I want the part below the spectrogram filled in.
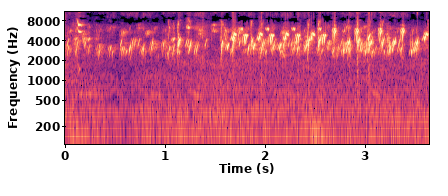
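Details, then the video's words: European goldfinch singing loudly to stimulate others of its kind: a quick run of chirps that grows louder and denser, becoming a tinkling, slightly buzzy twitter. "Stimulating a goldfinch clip to make it chirp in a loud and wonderful voice"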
